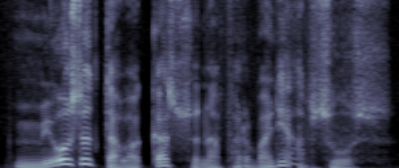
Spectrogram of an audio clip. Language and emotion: Kashmiri, surprised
